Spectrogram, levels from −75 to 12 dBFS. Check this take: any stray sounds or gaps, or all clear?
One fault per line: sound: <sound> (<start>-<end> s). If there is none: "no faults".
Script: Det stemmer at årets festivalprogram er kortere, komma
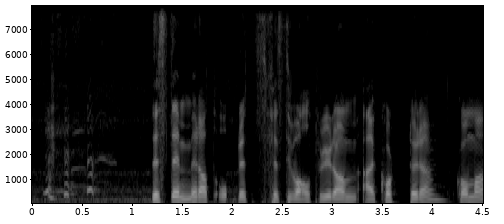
sound: laugh (0.1-0.9 s)
sound: dropout (1.9-2.1 s)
